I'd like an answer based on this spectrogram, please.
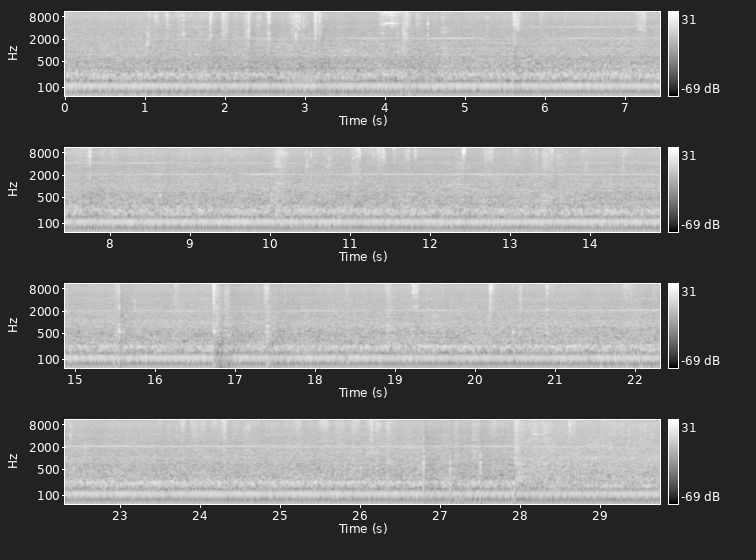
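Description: Steady low machine hum, with scattered light clicks of a knife on a wooden cutting board and one dull knock about halfway through.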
